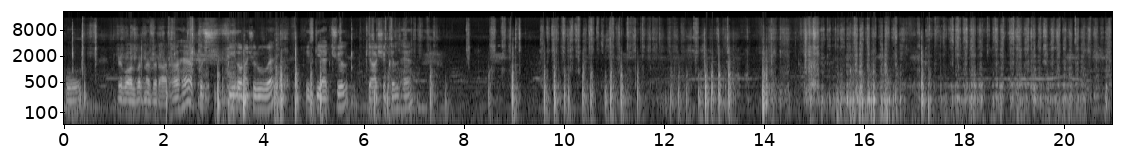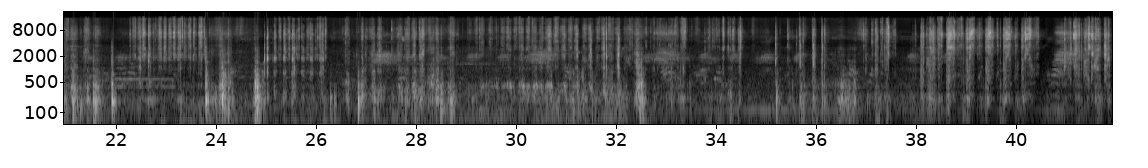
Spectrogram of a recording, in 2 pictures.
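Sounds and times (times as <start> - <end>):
metal scraper scraping metal: 0.2 - 24.4, 25.0 - 41.9
sandpaper rubbing: 0.3 - 3.5, 8.5 - 24.3, 25.0 - 34.6, 37.0 - 41.9.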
